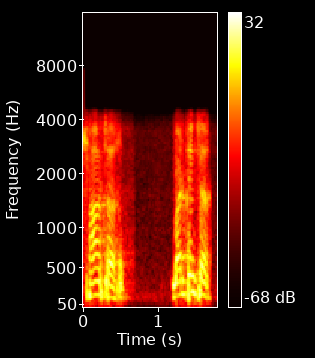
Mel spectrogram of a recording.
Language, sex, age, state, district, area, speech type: Kannada, male, 30-45, Karnataka, Bidar, urban, conversation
